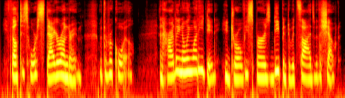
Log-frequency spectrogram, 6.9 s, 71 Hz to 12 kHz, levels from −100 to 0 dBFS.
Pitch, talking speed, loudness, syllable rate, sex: 220 Hz, 235 wpm, -20 LUFS, 6.1 syllables/s, female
